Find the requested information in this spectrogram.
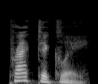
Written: practically

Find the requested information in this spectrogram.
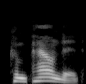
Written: compounded

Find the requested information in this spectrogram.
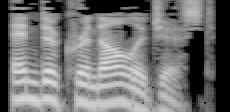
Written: endocrinologist

